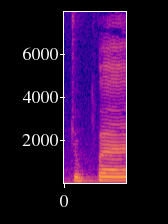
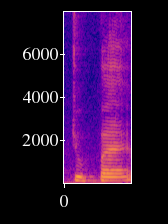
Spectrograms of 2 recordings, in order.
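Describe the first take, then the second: No difference in how they are said.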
